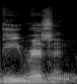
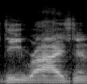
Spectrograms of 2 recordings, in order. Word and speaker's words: Dee Rizen: I've been mispronouncing his name the whole time. I'm talking about D Risen. Nah, it's D Rising.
